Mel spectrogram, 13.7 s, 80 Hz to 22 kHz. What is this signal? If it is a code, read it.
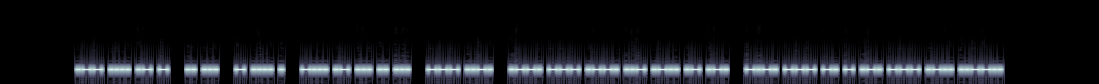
Morse code, heard as a keyed tone, about 36 wpm, 700 Hz. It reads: WHAT IS THE BASIS OF POPULAR CONTROL?
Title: Sentences from Top 1000 Words - Review Part 5 - 35wpm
